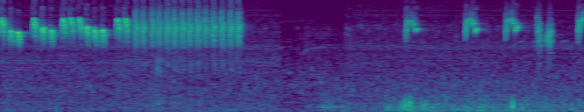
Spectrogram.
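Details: Harsh-style songbird training song meant for house and competition birds: a fast run of doubled high notes merges into a buzzy rattle, then after a silence come sparse, sharp upslurred chips.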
